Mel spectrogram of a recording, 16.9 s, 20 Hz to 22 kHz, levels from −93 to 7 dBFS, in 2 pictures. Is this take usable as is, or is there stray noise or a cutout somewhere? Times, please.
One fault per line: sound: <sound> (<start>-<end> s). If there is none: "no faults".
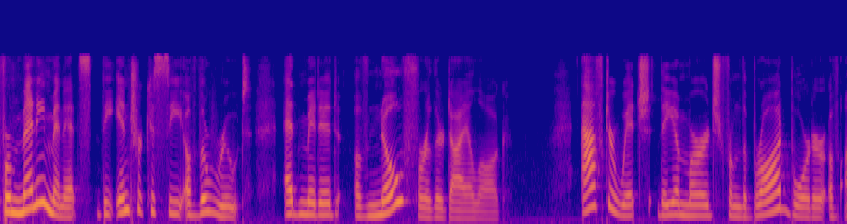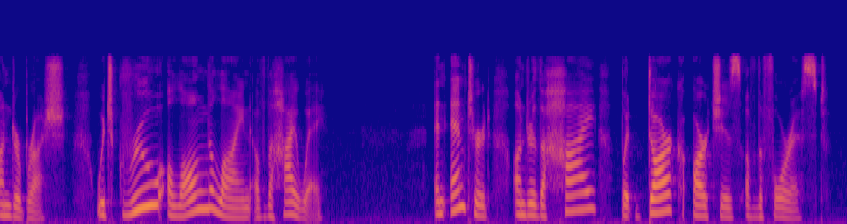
no faults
